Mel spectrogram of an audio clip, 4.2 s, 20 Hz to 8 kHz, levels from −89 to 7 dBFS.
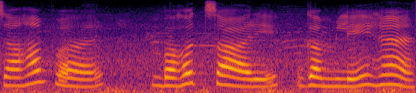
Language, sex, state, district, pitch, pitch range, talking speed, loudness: Hindi, female, Punjab, Pathankot, 265 Hz, 240-300 Hz, 85 wpm, -14 LUFS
